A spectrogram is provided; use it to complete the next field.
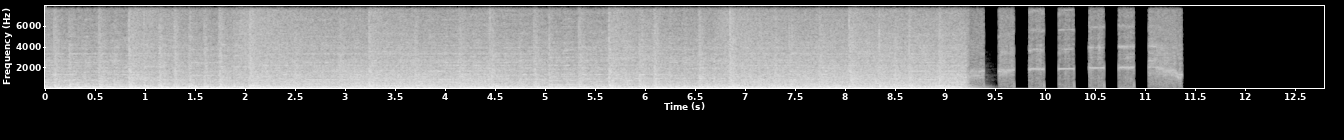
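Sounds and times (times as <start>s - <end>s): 
tense danger music: 0.0s - 9.7s.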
